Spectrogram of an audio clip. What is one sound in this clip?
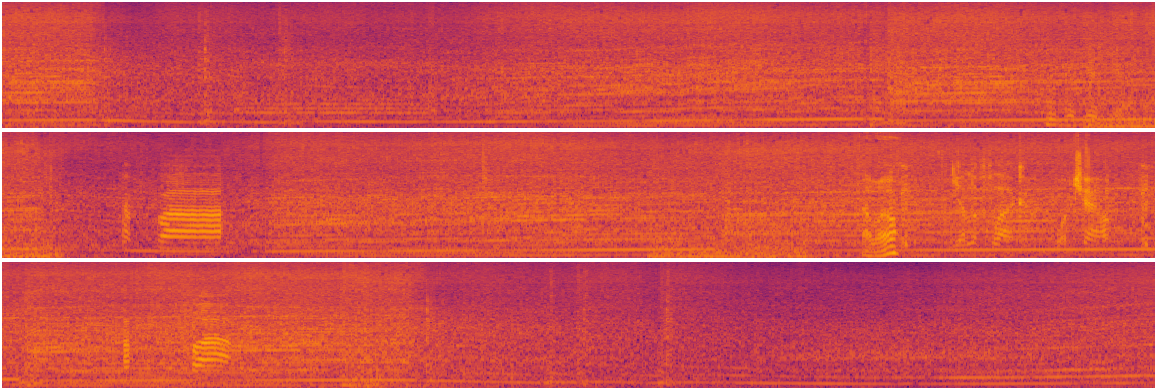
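A racing car engine drones steadily, rising in pitch and dropping with each gear change.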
